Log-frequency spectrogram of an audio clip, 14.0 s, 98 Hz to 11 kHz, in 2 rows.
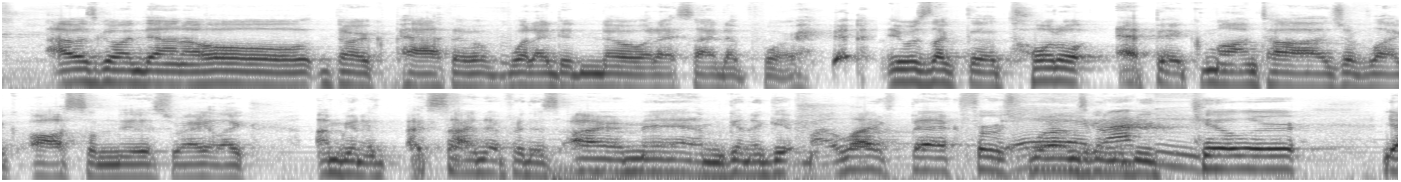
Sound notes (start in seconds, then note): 4.0 chuckling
